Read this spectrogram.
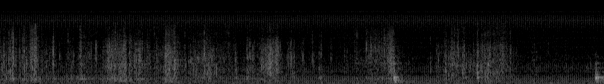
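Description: Paper crinkles and rustles as it is torn away.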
